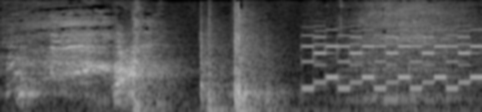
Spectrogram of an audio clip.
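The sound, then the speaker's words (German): A telephone rings with a warbling electronic tone, repeating steadily in quick alternating pulses after a few dull knocks and rustling noises. “Hören Sie, das ist Telefonterror.”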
